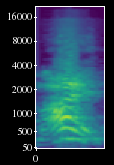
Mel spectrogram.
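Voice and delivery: Ma'aitha barked out loud and short; emphatic command. Shown as a demonstration. Teacher demonstrates commanding kids with Ma'aitha, loud. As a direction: hit Ma'aitha hard like an order. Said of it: "Put some, some emphasis on that thing".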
